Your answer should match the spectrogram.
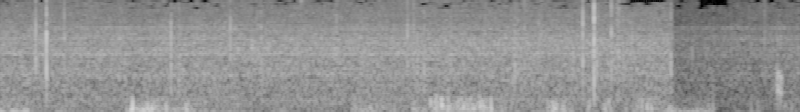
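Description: Wind buffeting the microphone in irregular low gusts, over a faint steady outdoor hiss.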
